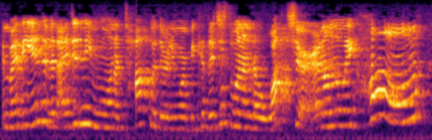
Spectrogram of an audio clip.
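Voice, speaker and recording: A woman performing a monologue as a jilted, obsessive young woman confessing uneasily and haltingly, in a roomy recording. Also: sits high, expressive, sharp tone. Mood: fixated. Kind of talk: theatrical audition monologue. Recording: roomy, distant mic, faint noise.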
